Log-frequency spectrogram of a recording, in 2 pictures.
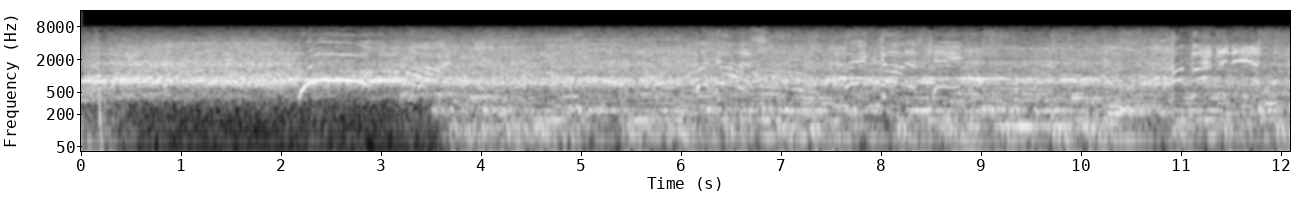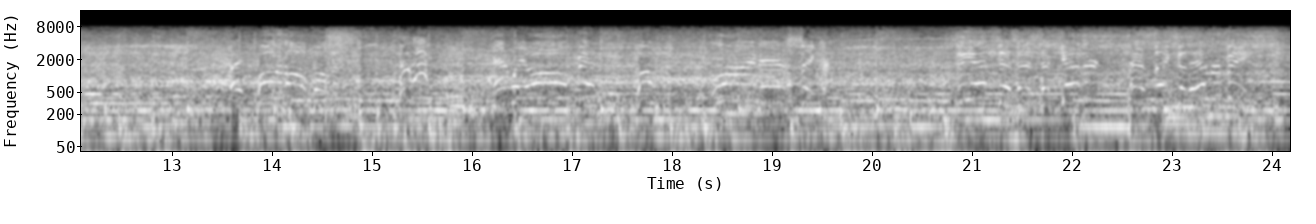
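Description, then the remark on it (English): A dense, steady roar of a wrestling crowd and commentators reacting and yelling as China pulls her pants down to expose her thong to the crowd, with overlapping voices and babble that stay loud throughout, filling the whole stretch after a brief quieter opening. “as you can tell from the reactions of the commentators and the crowd”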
